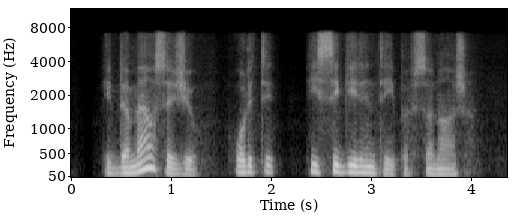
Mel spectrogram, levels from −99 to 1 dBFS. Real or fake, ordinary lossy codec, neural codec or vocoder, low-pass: fake; AAC, 64 kbps; codec, 16 kHz, 0.2 kbps, FocalCodec; 7.2 kHz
